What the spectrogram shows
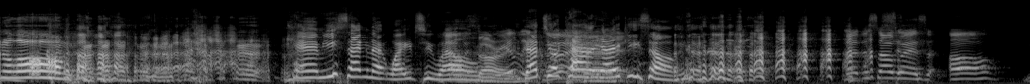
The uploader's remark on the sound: SYDNEY LIVE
